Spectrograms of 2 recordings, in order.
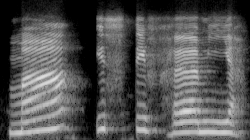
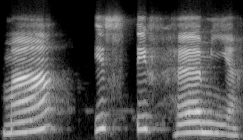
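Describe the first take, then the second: No difference in how they are said.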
